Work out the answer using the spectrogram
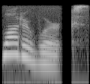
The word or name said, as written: waterworks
